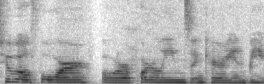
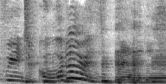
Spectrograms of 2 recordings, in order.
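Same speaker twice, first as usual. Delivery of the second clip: said through a laugh; 7 semitones higher, 8 dB louder than usual. Real, not acted. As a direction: laugh while insisting. Laughing, playful comeback.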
